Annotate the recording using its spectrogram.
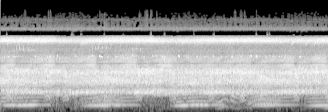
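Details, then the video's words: Banded bullfrogs calling for mates in a water source after heavy rain at the start of the rainy season: low, droning, harmonic moans lasting about half a second, overlapping and repeated, under a dense, steady high chorus of other frogs and insects. "อึ่งอ่างร้องหาคู่ bullfrog call"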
